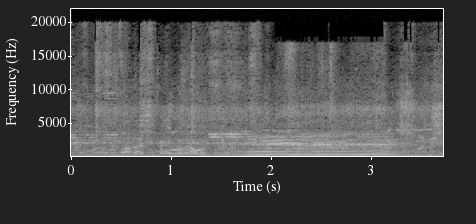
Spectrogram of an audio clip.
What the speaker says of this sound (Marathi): साधी शेतकऱ्याची गाय बघा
